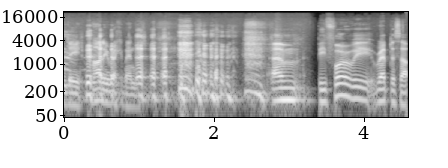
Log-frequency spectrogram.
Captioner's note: laughs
